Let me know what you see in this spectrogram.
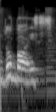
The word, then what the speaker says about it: Du Bois: E para relembrar também uma forte citação do William Du Bois, ele pronunciava assim, Du Bois, e não no francês,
